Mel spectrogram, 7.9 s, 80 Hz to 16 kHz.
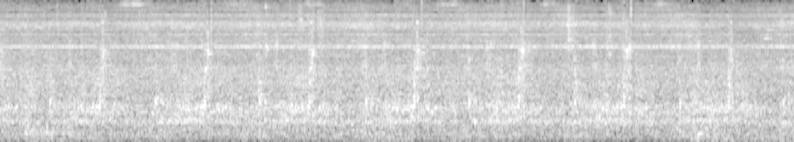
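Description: A 2.4 m double-row wire mesh welding machine running: a steady mechanical clatter with a regular clack about twice a second as it works through its welding cycles.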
